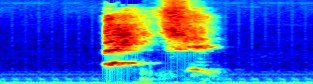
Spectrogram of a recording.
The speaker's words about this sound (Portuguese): Olha, ele tá espirrado. Esse espirro tem, foi ponto de XP, viu, por esse espirro aí. Esse espirro foi o espirro do elfo negro, velho.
